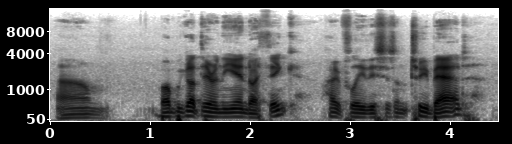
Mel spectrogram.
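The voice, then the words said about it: Sick, strained voice. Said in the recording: “I'm also dealing with COVID, so you'll have to excuse my voice... my apologies for the sound quality”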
